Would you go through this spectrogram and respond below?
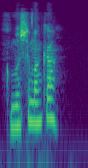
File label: how are you, cebuano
